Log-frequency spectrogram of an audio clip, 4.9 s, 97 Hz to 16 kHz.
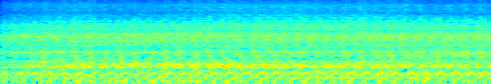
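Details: Iveco Daily former fridge van being converted to a camper, first start after about 10 months unused with new battery and earth leads: steady, even diesel idle with consistent clatter, no misses or knocks; possible exhaust leak mentioned, engine running fine.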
